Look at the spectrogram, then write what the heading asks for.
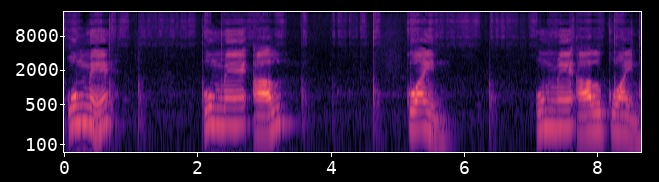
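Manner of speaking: very slow, word by word with long pauses; slow dictation. Shown as a demonstration. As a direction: dictate "Umme আল কোয়াইন" piece by piece, stretching each word. Teacher dictating a new name slowly. (ধীরে ধীরে ভেঙে ভেঙে শ্রুতলিখন)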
